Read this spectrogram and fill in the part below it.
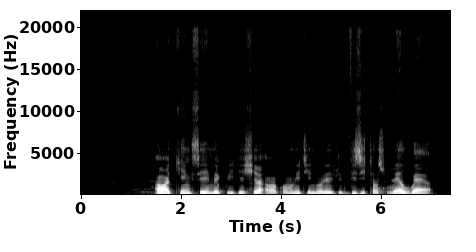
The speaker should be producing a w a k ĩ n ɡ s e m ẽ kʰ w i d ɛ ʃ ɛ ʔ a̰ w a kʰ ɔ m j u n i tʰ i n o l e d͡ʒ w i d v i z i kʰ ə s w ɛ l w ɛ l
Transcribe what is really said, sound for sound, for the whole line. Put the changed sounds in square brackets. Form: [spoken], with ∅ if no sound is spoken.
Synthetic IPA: a w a [kʰ] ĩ [ŋ] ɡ s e m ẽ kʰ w i d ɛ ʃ ɛ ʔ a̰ w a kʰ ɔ m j u n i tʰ i n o l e d͡ʒ w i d v i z i [tʰ] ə s w ɛ l w ɛ l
